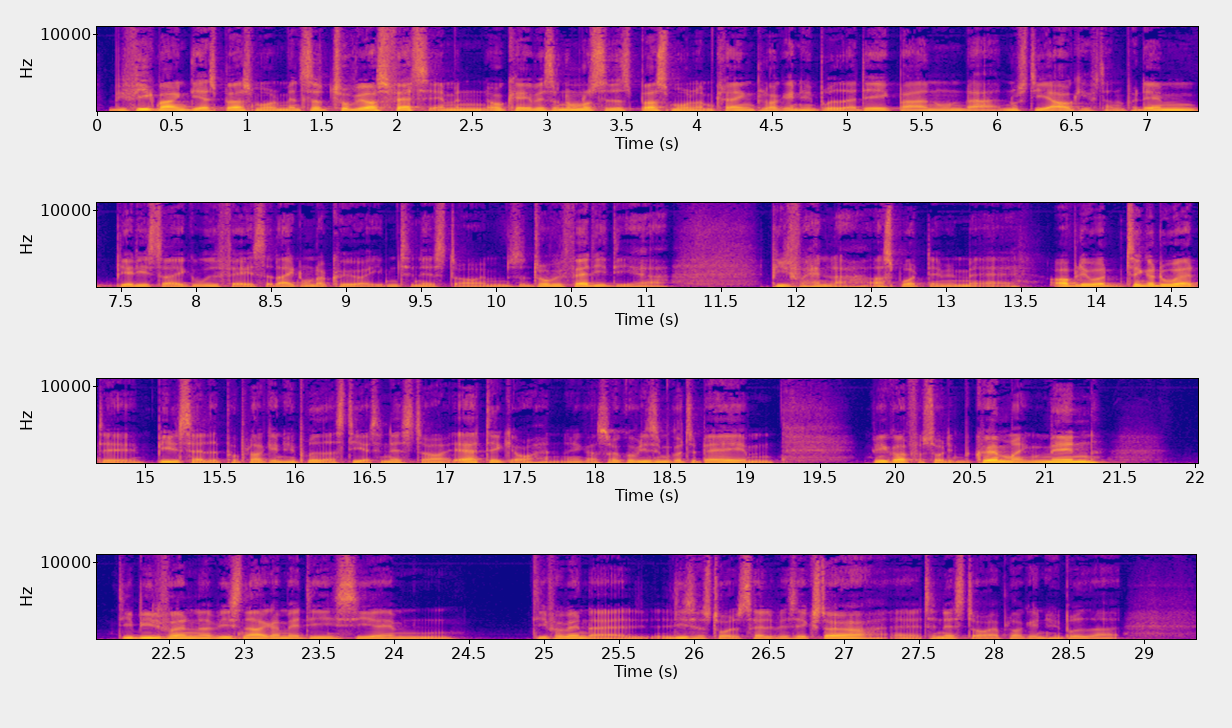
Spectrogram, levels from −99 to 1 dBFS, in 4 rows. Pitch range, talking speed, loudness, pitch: 90-110 Hz, 245 wpm, -23 LUFS, 100 Hz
